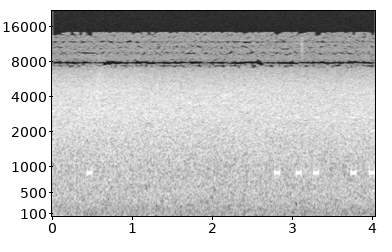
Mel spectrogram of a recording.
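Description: Steady hiss of rain, with short electronic beeps from a radio: one about half a second in, then a quick run of several near the end, just before a severe-weather warning is read out.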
